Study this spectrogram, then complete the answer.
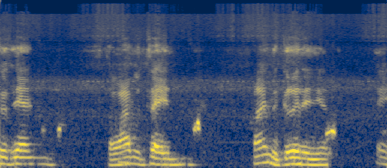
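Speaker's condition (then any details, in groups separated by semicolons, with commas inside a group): ALS; about eight years since diagnosis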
